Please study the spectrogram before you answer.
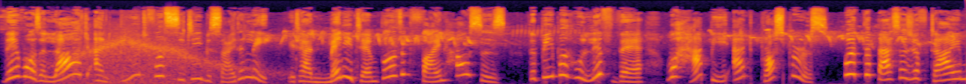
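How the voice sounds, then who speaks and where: High-pitched, animated woman storyteller. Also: slight background noise. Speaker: children's story narrator. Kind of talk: scripted bedtime story narration.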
